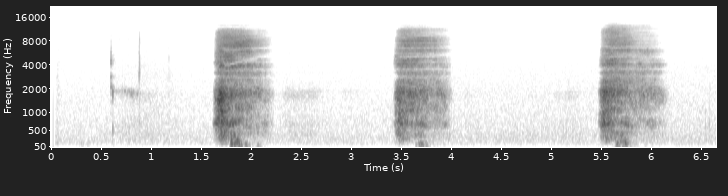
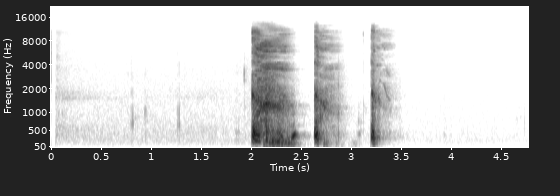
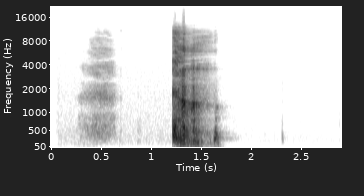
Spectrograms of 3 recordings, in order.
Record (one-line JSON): {"exhalation_length": "6.7 s", "exhalation_amplitude": 5631, "exhalation_signal_mean_std_ratio": 0.32, "three_cough_length": "4.8 s", "three_cough_amplitude": 24572, "three_cough_signal_mean_std_ratio": 0.25, "cough_length": "2.9 s", "cough_amplitude": 32767, "cough_signal_mean_std_ratio": 0.22, "survey_phase": "beta (2021-08-13 to 2022-03-07)", "age": "45-64", "gender": "Female", "wearing_mask": "No", "symptom_cough_any": true, "symptom_runny_or_blocked_nose": true, "symptom_fatigue": true, "symptom_change_to_sense_of_smell_or_taste": true, "symptom_other": true, "symptom_onset": "3 days", "smoker_status": "Never smoked", "respiratory_condition_asthma": true, "respiratory_condition_other": false, "recruitment_source": "Test and Trace", "submission_delay": "2 days", "covid_test_result": "Positive", "covid_test_method": "RT-qPCR", "covid_ct_value": 23.4, "covid_ct_gene": "ORF1ab gene", "covid_ct_mean": 23.7, "covid_viral_load": "17000 copies/ml", "covid_viral_load_category": "Low viral load (10K-1M copies/ml)"}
